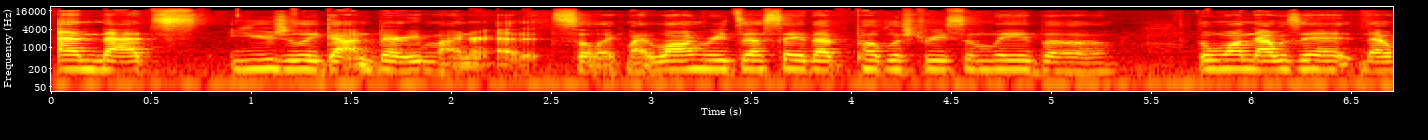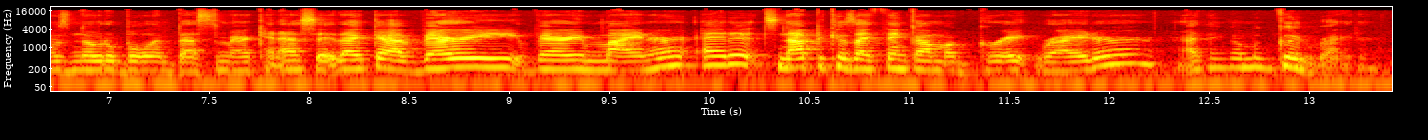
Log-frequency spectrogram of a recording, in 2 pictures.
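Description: A woman guest, an editor, talking casually in an interview, animated and often laughing, with many "you know" fillers. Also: on the low side, fairly quick, a little hiss or hum. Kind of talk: conversational interview.

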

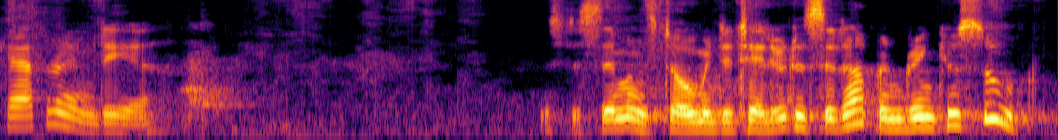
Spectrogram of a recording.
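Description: Low-voiced doting aunt with menace. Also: female voice, lively intonation, moderate pace, warm tone, slightly rough. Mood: sweet, fussing. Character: outwardly doting aunt, a quietly menacing killer. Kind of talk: 1940s radio drama acting. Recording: dull old radio recording, long reverb.

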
